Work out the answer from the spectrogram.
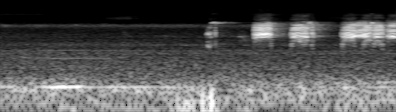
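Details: A wild black francolin calling in the jungle gives harsh, grating notes in a quick run of three or four rasping bursts after a quiet start, with a faint high steady whine behind.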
